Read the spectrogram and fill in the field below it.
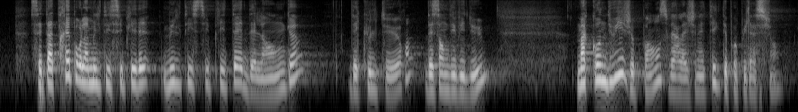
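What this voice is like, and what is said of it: Catalan Spanish accent in French. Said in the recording (French): “Je suis depuis 20 ans un Parisien, malgré mon accent, mais aussi un Catalan, un Espagnol”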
